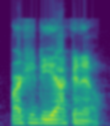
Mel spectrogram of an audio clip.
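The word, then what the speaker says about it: Arcidiacono: Pistons for forer Flynn Quinton Grimes and Ryan Arie deakino yeah that's how you say it a former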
